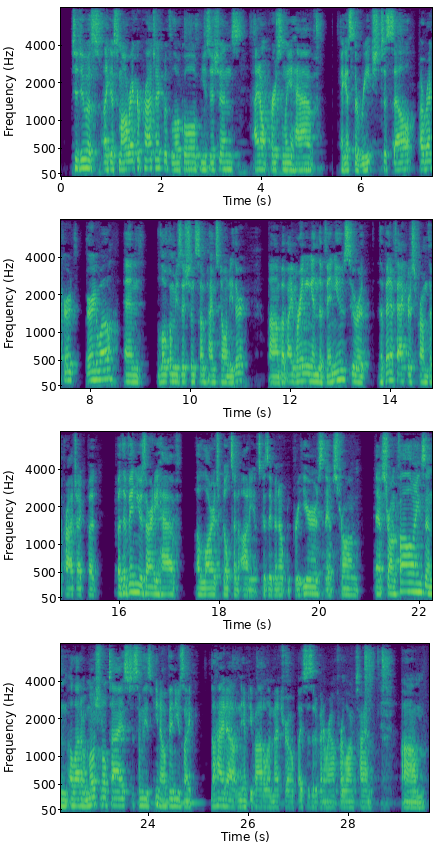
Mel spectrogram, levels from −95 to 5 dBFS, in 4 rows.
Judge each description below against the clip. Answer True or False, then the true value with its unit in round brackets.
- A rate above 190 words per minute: True (200 wpm)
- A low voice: True (120 Hz)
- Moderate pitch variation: True (3.1 semitones)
